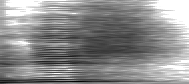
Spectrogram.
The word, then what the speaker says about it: ich: Now, the ich goes as far as the top of your palate, so you have to get as far as the top of your palate.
